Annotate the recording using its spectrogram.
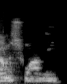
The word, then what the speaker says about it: Ramaswamy: And how do you say that guy's name? Ramaswamy? Is that his name? – Ramaswamy. Vivek Ramaswamy.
